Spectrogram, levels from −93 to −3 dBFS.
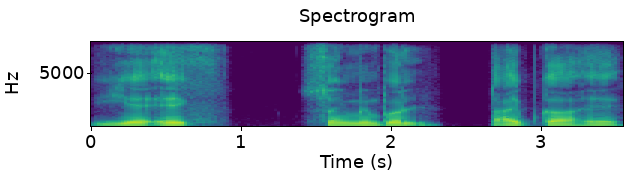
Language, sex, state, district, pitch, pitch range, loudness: Hindi, male, Madhya Pradesh, Bhopal, 130 Hz, 120-135 Hz, -18 LUFS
